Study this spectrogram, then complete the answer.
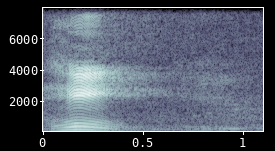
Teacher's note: hi jelas, ya, dari pangkal tenggorokan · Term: ha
